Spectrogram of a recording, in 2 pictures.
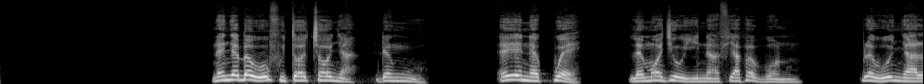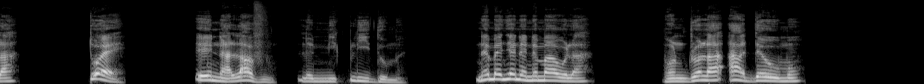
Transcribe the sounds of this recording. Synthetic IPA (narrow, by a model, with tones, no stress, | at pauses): nɛ̃˨ɲɛ̃˦bɛ˦wo˨˦fu˨t̪ɔ˦t͡ʃɔ˦ɲã˨ | ɖɛ˦ŋũ˦wo̰˨ | e˦jɛ˦nɛ̃˨k͡po˦ɛ̰˨ | lɛ˨mɔ̃˦d͡ʑi˦wo˨ji˨nã˨fi˦a˨ɸɛ˦βɔ̃˨nũ˨ | k͡plɛ˦wo˦ɲã˨la˦ | t̪ɔ˦ɛ˨ | e˦ɛ˦nã˨la˦vu˨ | lɛ˨mĩ˨k͡pli˦d̪o˨mɛ̰̃˨ | nɛ̃˨mɛ̃˦ɲɛ̃˦nɛ̃˨nɛ̃˨mã˦wo˨la˦ | βɔ˨nũ˨ɖɾɔ̃˦la˦ʔa˦d̪ɛ˦wo˨mɔ̃˦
